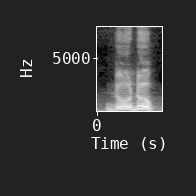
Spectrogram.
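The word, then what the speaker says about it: duduk: শব্দটি লেখার সময় লেখা হয় ডুডুক, তবে এর সঠিক উচ্চারণ হবে ডুডু।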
